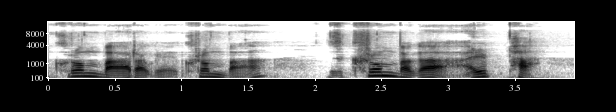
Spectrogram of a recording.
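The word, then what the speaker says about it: Cronbach: 크롬바 그라는이 뭐 독일 사람이 마크라고 발음하는데 영어식 발음은 크롬바 해요 크롬바 그래서 크롬바 알파 알파라는 계수로 제한을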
